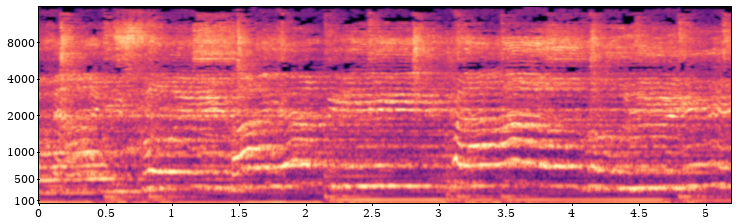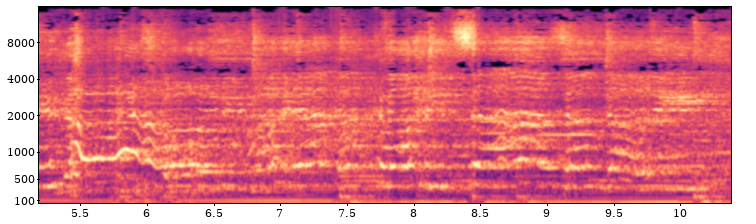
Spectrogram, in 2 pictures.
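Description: A man and a woman singing a pop duet live into microphones over instrumental accompaniment with a sustained bass line that changes note every second or two.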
